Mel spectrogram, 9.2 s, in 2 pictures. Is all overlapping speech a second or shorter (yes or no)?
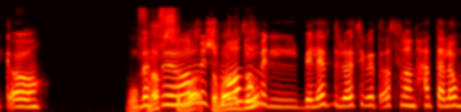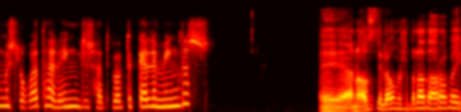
no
